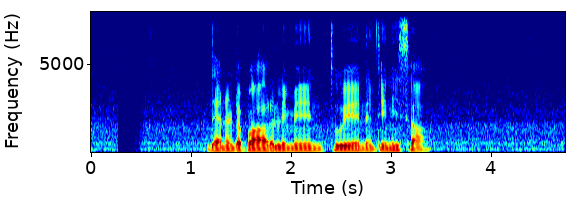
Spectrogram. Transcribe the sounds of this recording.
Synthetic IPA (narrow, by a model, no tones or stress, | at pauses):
d̪ænəʈəpaːɾliment̪uʋeːnæt̪inisaː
